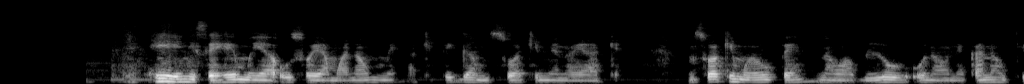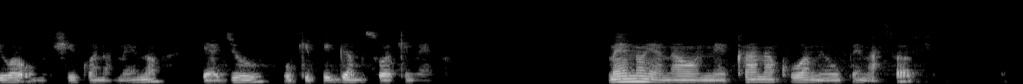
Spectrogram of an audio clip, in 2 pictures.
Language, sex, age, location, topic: Swahili, male, 18-24, Nairobi, health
